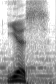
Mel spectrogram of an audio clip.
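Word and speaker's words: ես: en armenio se dice yes pero el auxiliar de tu se dice es las dos palabras se escriben igual pero se pronuncian diferentes el pronombre personal yo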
